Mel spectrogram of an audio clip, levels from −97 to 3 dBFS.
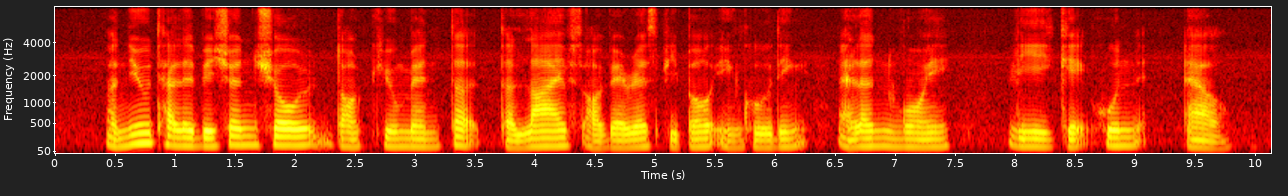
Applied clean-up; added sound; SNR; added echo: none; none; none; none.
